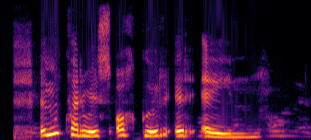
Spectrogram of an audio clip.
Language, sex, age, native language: Icelandic, male, 18-19, Icelandic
